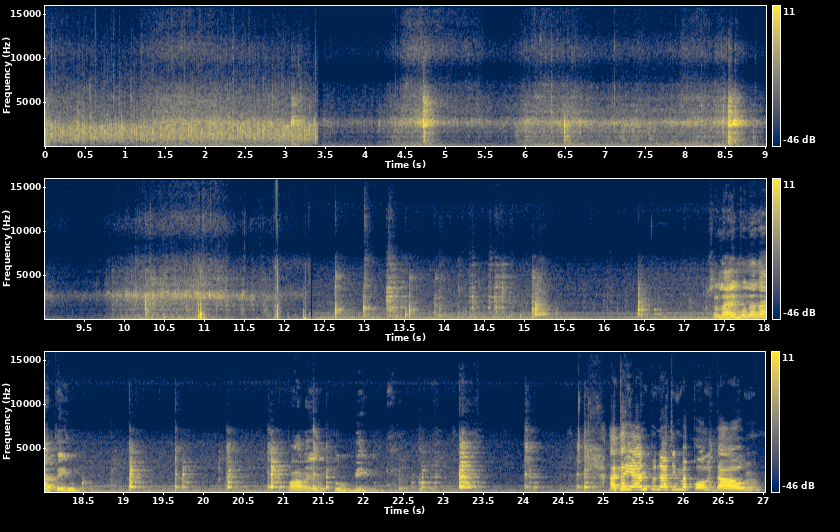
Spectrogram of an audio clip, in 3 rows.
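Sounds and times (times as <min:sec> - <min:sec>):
vegetables sizzling in a pan: 0:01.2 - 0:12.4.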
